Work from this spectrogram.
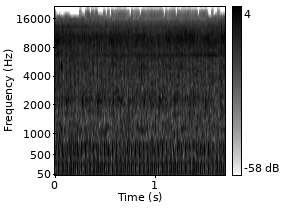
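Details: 1989-98 Geo Tracker after fuel pump wiring repaired with butt splice and heat shrink (not a pump problem); steady even petrol idle with a smooth low hum and no misses or knocks, runs cleanly.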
